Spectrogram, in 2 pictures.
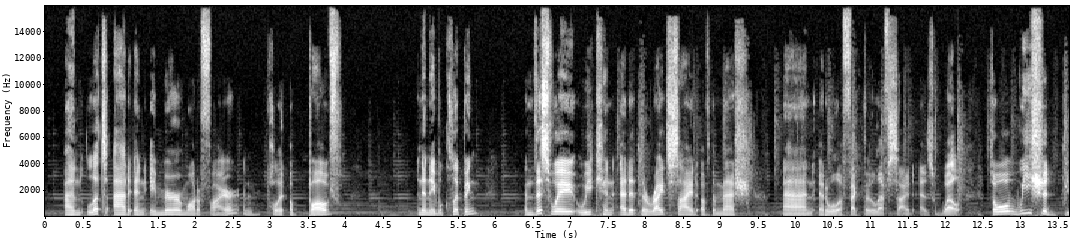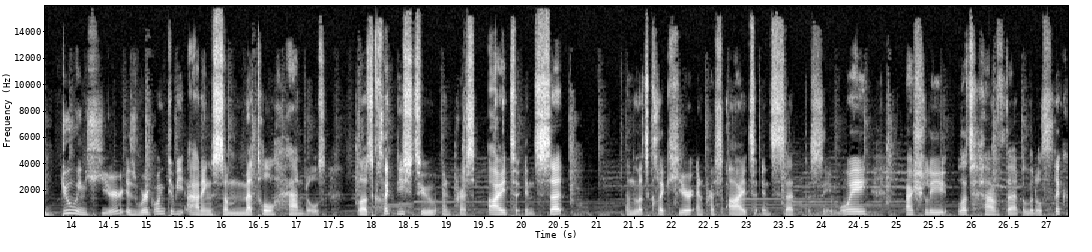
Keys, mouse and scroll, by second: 1.7-3.0 drag, 3.7-4.1 middle drag, 4.9 click, 5.2 click, 6.0 click, 6.6-7.6 middle drag, 8.1 shift+middle drag, 8.4 click, 8.5 Tab, 9.1 click, 9.7 click, 10.1 g, 10.9 click, 11.2 Tab, 11.9 KP_1, 12.2 click, 12.4 Tab, 12.9-13.4 scroll up 2, 13.4 middle click, 14.3 click, 14.7 click, 15.2 middle click, 16.0 click, 16.7 middle click, 17.9 shift+click, 18.4 middle click, 19.5 i, 21.3 click, 21.6 middle click, 22.5 i, 24.1 middle click, 24.5 ctrl+z, 25.3-26.5 middle drag, 27.1 i.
